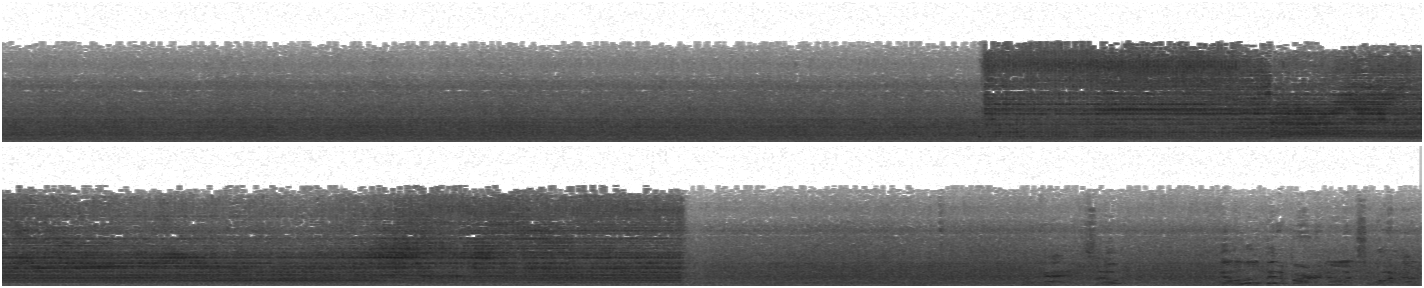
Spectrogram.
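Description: A disc sander hums steadily.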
